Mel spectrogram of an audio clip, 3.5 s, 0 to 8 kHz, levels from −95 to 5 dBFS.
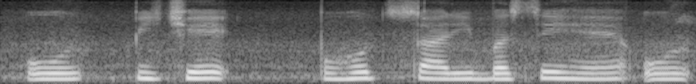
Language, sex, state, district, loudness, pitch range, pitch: Hindi, female, Uttar Pradesh, Shamli, -14 LUFS, 200-225 Hz, 210 Hz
